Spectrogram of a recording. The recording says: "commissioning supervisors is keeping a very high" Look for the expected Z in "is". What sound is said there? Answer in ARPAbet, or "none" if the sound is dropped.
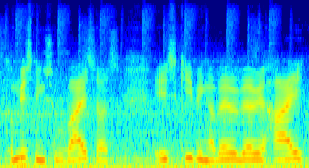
S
